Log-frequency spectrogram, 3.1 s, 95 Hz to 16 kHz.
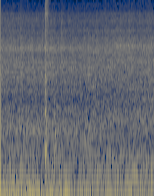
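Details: Hyundai Starex D4CB diesel with low-power complaint, after turbo wastegate and injector replacement with new washers: steady low idle rumble with no shake or stumble, one brief click near the start; vibration gone, smoke fading: normal idle.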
